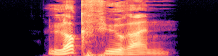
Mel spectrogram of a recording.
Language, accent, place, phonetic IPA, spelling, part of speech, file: German, Germany, Berlin, [ˈlɔkˌfyːʁɐn], Lokführern, noun, De-Lokführern.ogg
- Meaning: dative plural of Lokführer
